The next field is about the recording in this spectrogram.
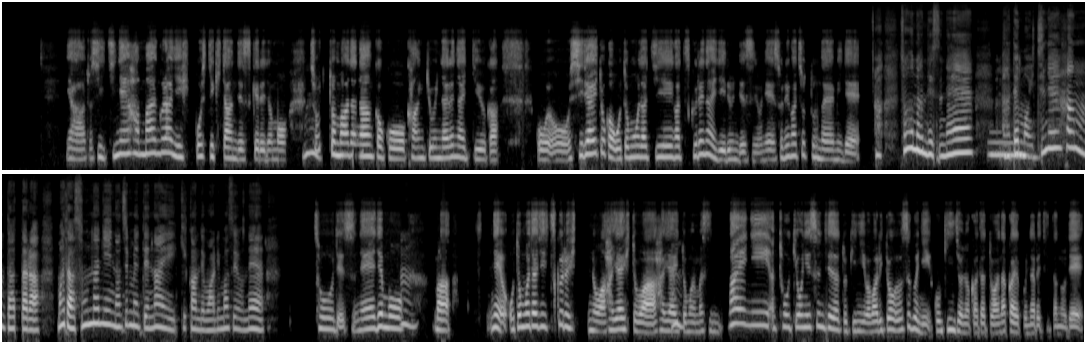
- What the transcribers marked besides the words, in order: none
- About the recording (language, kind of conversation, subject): Japanese, advice, 引っ越しで新しい環境に慣れられない不安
